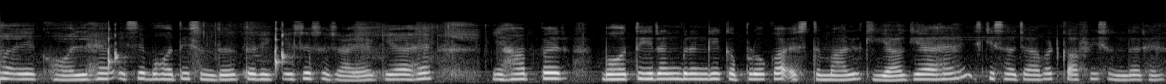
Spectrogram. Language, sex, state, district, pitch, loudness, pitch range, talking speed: Hindi, female, Rajasthan, Churu, 240 Hz, -16 LUFS, 230-255 Hz, 145 wpm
